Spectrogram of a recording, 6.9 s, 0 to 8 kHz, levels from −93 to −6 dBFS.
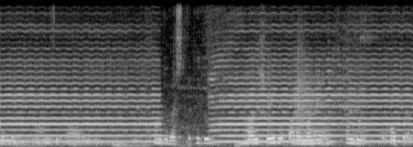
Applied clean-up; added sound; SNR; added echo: none; Bowed string instrument; -2 dB; none.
